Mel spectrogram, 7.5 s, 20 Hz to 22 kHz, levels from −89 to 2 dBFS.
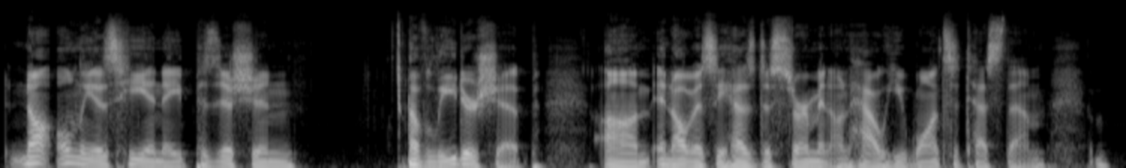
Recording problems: none

